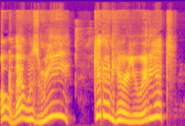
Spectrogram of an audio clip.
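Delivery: very high, shrill, loud, little squeaky scolding voice. Narrating a game scene, voicing the voice from the gate: little squeaky voice. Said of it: "That little squeaky voice".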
